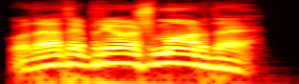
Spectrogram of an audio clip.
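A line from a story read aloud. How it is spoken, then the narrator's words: Furious yelling. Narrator (Russian): орал взбешенный Соколов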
